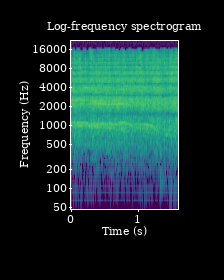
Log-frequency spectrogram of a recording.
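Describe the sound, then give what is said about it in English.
A burst of applause for a show's caller of the week, a dense, steady wash of many hands clapping at an even loudness for under two seconds, with no voices heard over it. “Give him an applause, and the kids are happy about that being cleared up.”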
